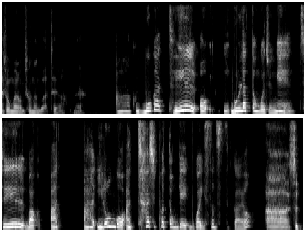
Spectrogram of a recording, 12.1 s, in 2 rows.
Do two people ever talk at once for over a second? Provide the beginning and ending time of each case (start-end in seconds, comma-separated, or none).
none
